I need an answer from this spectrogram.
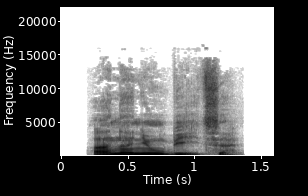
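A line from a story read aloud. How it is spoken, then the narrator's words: Mutter. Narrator (Russian): пробормотал он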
